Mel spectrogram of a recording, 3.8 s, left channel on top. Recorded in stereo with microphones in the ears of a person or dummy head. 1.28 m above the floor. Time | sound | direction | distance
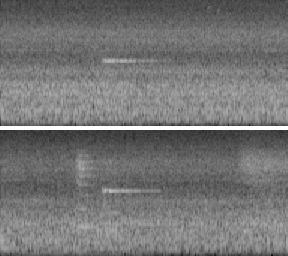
1.4 | a piano | 45° right (ahead or behind) | 5.5 m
